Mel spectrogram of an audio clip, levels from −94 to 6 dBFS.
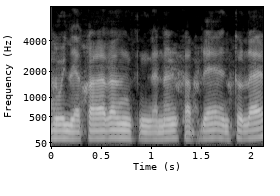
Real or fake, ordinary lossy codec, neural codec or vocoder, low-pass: fake; none; codec, 16 kHz, 2 kbps, FunCodec, trained on LibriTTS, 25 frames a second; none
